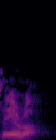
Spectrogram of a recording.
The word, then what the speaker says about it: err: We're doing a little series on answering religious error based on a statement in the book of Matthew 22, verse 29. You do err, E-R-R, that's pronounced err, by the way.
